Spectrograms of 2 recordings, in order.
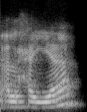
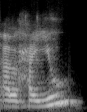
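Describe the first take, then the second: First: The word ends with an 'a' vowel. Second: The word ends with a 'u' vowel. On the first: It is a third attribute describing God. "kalau dibaca al-hayya berarti dia menjadi naat yang ketiga untuk lafaz Allah" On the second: It is the predicate of a hidden pronoun. "kalau dibaca al-hayyu dia menjadi khobar"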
